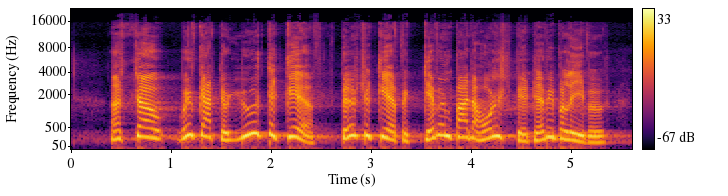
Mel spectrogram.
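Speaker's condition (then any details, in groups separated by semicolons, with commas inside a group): Deafness; deaf during school years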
